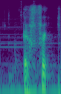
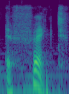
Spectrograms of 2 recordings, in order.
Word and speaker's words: effect: by rain lacks affected effect a ff that is a very important verb with two syllables Effect. Effect. The action falls on the second syllable.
